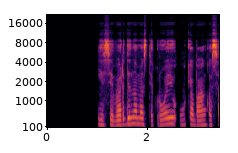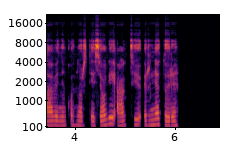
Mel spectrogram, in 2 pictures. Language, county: Lithuanian, Klaipėda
